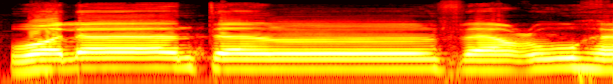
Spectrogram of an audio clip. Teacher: یہاں نون ساکن کے بعد فا ہے، آپ یہاں اخفا کیجیے گا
